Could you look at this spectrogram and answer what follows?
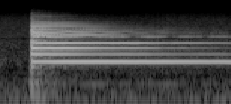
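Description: A single loud stroke of the church tower bell of São Denis marks one o'clock, struck sharply and then ringing on with a long, slowly fading metallic hum.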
